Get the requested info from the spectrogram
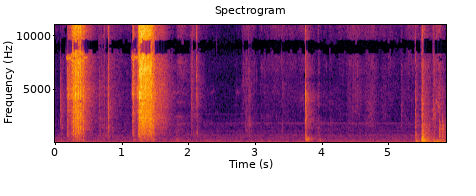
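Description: Cordless electric ratchet driving thermostat-housing bolts on an outboard's aluminium cylinder head: two short whirs in the first second and a half, then a light click and a knock of tool handling near the end.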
